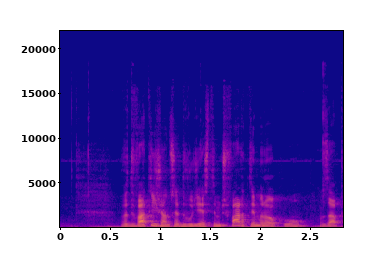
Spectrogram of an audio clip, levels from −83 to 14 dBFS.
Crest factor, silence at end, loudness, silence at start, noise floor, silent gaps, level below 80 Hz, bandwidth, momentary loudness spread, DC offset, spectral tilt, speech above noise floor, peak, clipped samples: 22 dB; 0 s; -30 LUFS; 0.1 s; -49 dBFS; none; -46 dBFS; 18.5 kHz; 12 LU; under 0.1%; -5 dB/octave; 20 dB; -8 dBFS; under 0.1%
